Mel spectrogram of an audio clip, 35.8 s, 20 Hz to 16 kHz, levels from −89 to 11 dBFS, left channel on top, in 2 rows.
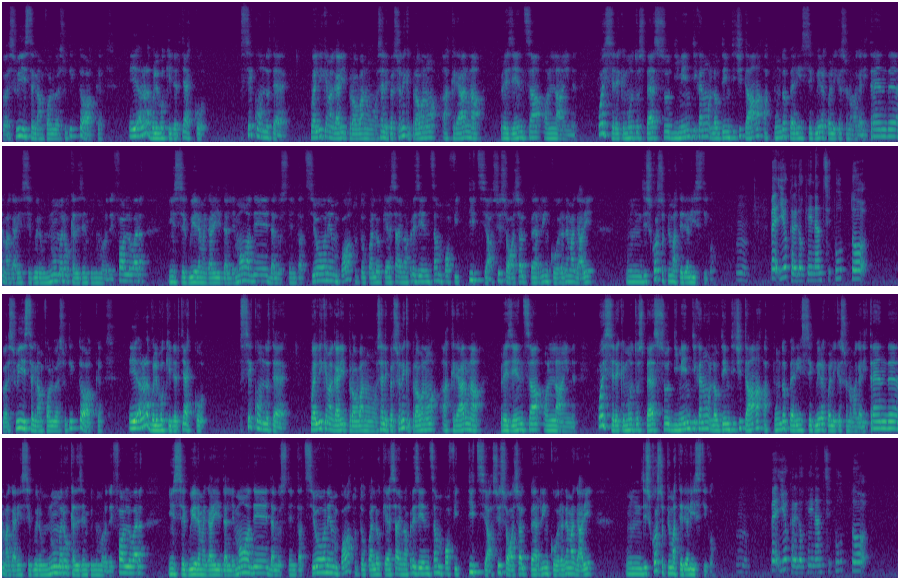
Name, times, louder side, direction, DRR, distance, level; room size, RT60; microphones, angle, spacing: voice 1, 0.0-2.0 2.5-4.1 4.8-5.7 6.2-9.6 10.0-11.5 11.9-20.8 21.2-29.7 30.4-32.0, right 6 dB, 85° right, 0.4 m, -30 dB
voice 2, 33.3-35.2, left 3 dB, 65° left, 0.7 m, -34 dB
2.6 x 2.4 x 2.3 m
head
